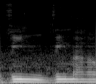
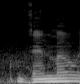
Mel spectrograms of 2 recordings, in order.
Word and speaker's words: Venmo: onto a card, or a Vimo, or Venmo, is how you say that, or into your PayPal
